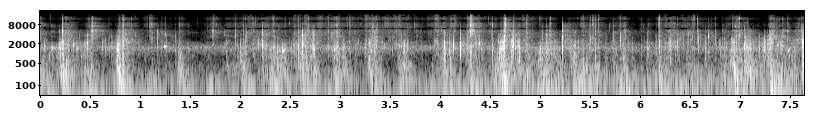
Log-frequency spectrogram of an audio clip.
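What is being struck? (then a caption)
Plastic zip bag filled with water. A large clear plastic Ziploc bag full of water is pinched, crinkled and tapped with fingers and nails. Dense, bright crinkling is broken by many sharp, short clicks and taps at a soft, steady level, with little low end and almost no ring after each tap.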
